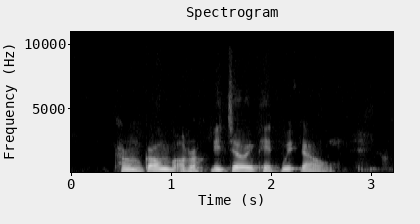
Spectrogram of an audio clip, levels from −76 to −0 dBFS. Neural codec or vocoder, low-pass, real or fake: codec, 24 kHz, 0.9 kbps, WavTokenizer, small release; 9.9 kHz; fake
